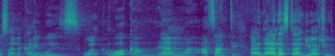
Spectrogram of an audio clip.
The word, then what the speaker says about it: asante: You say asante.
